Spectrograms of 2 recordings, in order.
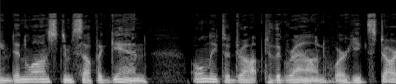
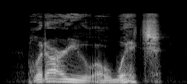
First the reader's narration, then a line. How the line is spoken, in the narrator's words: Spleen hissed at the woman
